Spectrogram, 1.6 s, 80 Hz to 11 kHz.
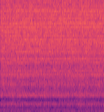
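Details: Gas boiler after its leaking gas valve was replaced and the valve set to about 3.5: a steady, soft rushing hiss with no popping, rumble or flutter; the burner is lit and firing evenly. The pilot flame is noted as too high.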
